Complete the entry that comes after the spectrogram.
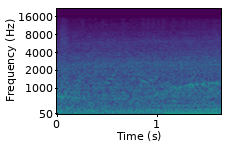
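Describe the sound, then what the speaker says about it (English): Ambulance siren in the GTA 5 video game, a faint continuous wail under steady game noise, with voices faintly present. "We don't give a damn about this ambulance."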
